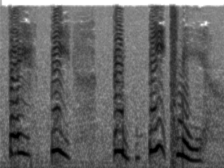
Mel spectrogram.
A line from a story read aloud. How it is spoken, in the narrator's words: I gasped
